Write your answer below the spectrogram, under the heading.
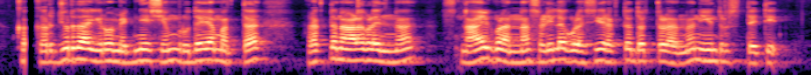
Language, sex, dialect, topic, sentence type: Kannada, male, Dharwad Kannada, agriculture, statement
